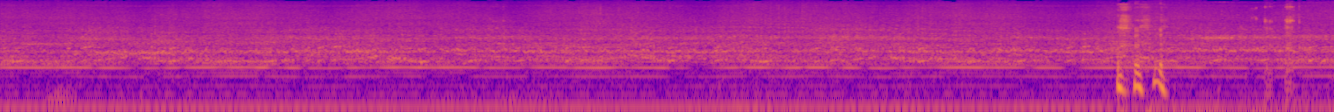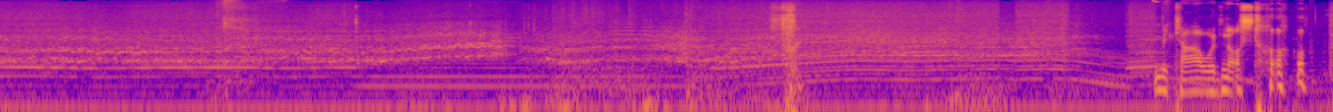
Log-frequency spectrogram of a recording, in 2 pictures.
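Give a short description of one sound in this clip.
Tyres squeal on wet tarmac.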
